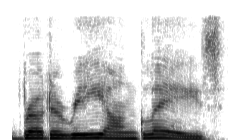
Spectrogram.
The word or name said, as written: broderie anglaise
